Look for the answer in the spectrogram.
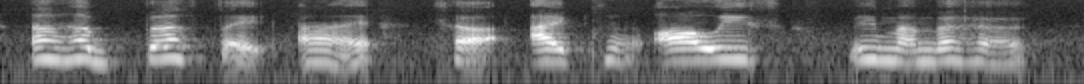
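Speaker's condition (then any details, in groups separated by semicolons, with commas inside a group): Cerebral palsy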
